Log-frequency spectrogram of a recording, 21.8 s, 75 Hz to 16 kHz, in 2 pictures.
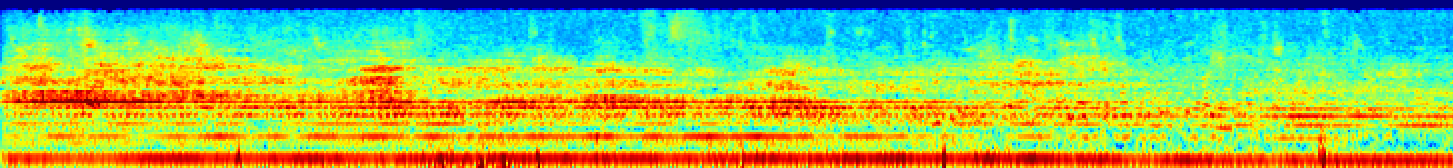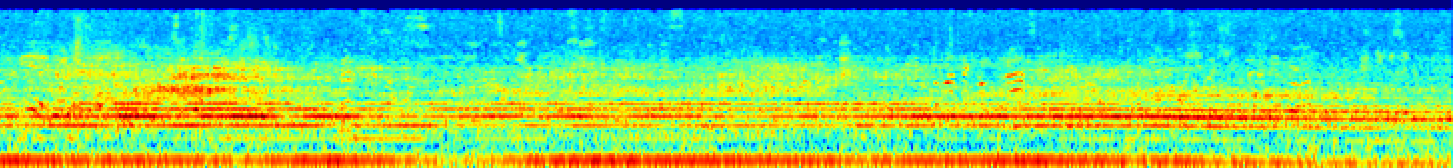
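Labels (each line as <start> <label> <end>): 0.0 An airplane takes off. 21.8
0.0 People talking in the distance. 21.8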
